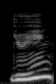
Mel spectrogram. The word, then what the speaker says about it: Ewing: 간단한 실험 장치가 있습니다 스코틀랜드의 물리학자이자 공학자인 유잉 경의 저서에서 언급된 장치라서 보통 유잉 장치라고 합니다 이잉이라고 읽으면 안 돼요 예를 들어 금속막대의 가운데에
